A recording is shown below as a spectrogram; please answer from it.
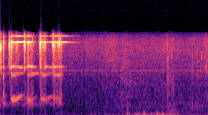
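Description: A small brass hand bell shaken in rapid, continuous ringing that cuts off suddenly about half a second in, followed by faint low handling noise.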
